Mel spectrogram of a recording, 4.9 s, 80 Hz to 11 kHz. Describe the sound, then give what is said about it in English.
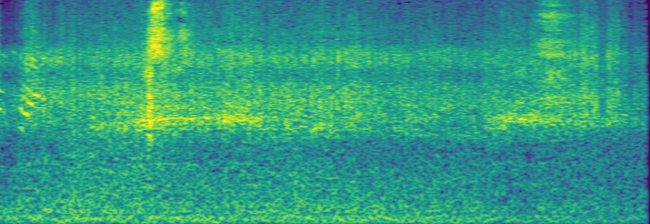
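A loud, continuous roar of powerful hurricane-force wind at about 92 miles per hour, dense and rumbling, holding steady for the whole stretch with only slight easing near the end and no voices over it. “It really sounds windy.”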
